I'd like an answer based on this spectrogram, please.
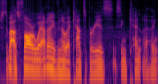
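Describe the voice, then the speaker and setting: A man with an English accent talks at a very fast pace. His intonation is monotone and flat. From England, near London. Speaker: gaming youtuber. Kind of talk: live gameplay commentary. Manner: casual, halting.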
